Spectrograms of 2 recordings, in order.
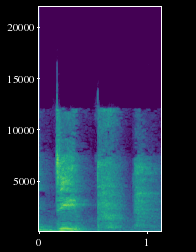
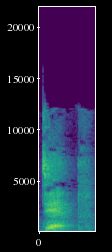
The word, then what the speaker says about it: Depp: here on the picture most people call him or know him as Johnny deep but this is not Johnny deep my friends that might be another person this is Johnny DEP DEP I'm EEP but Depp okay so that's Johnny Depp remember that and the spelling face obviously its de PP not d double EP as wise not deep it's Johnny Depp alright and finally my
